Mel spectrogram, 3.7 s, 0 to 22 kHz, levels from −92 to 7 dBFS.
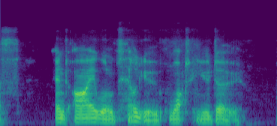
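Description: No technical faults can be heard in the speech. It comes through a WebRTC call path, where the codec's coding leaves the top end rolling off around 12 kHz, consistent with Opus at a moderate call bitrate.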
